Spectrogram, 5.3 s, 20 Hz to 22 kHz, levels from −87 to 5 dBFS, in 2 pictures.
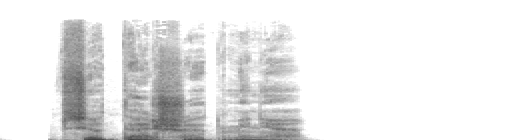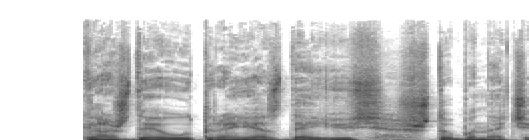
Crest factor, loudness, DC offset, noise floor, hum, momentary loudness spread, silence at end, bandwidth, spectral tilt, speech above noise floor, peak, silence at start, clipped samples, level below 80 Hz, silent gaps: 18 dB; -22 LUFS; under 0.1%; under -90 dBFS; none; 14 LU; 0 s; 19 kHz; -4 dB/octave; over 68 dB; -6 dBFS; 0.3 s; under 0.1%; -34 dBFS; 1.67-3.06 s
